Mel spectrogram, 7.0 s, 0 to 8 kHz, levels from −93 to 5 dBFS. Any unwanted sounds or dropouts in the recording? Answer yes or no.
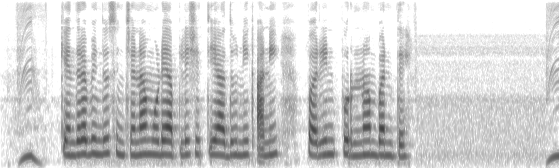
no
